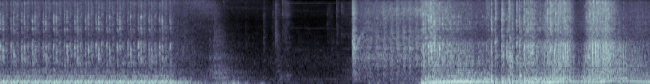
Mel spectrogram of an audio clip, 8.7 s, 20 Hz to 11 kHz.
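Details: 1953 Ford F100 on Crown Victoria chassis, just after tune-up replacing spark plugs and coils, owner suspects it was not reassembled right: uneven pulse, dies after about 2.5 seconds, refires and idles lumpy; rough running and stalling.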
